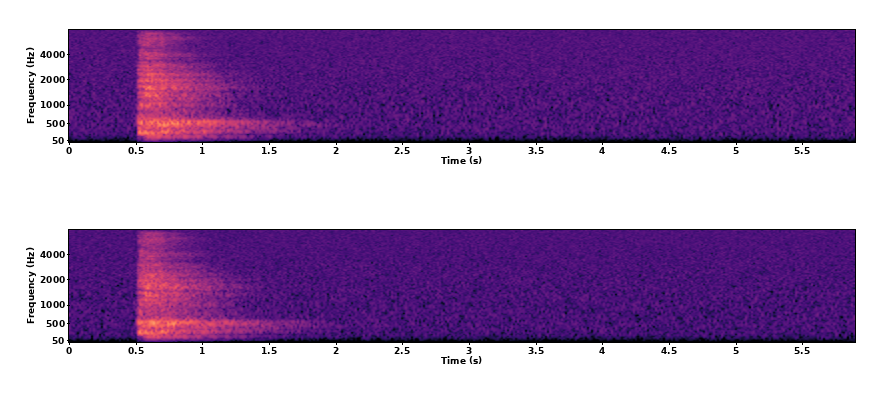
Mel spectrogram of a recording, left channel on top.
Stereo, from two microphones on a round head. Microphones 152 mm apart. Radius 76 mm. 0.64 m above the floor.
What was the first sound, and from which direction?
A cough, 15° right (ahead or behind).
